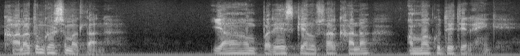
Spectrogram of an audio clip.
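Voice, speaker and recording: An authoritative, fatherly doctor in a radio play. His voice is lowish, very sharp and forceful, with a husky grain, and he instructs as to a child. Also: steady tone, moderate pace. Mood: grave, firm. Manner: instructive, slightly patronising. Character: brisk, paternal, authoritative hospital doctor. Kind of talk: radio drama acting.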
